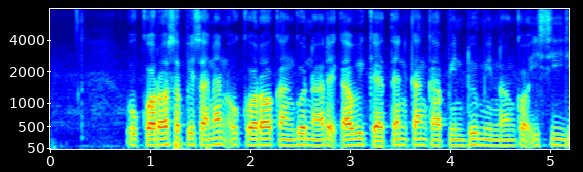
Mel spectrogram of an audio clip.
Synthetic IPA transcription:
ʔukɔɾɔsəpisananʔṵkɔɾɔkaŋɡonaɾɪʔkawiɡ̥ä̤t̪ɛnkaŋkapinɖuminɔŋkɔʔisi

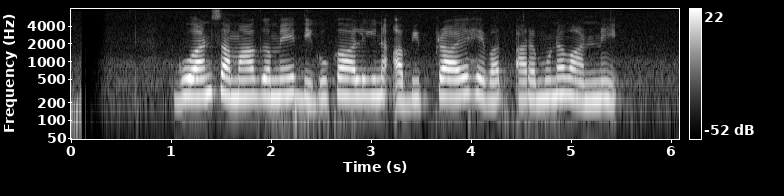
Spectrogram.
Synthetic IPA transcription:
ɡuansamaːɡəmeːd̪iɡukaːliːnəʔabʱipraːjəɦeʋat̪aɾəmunəʋanːeː

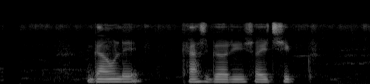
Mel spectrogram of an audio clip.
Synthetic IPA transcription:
ɡãw̃le | kʰas̬ɡʌɾisʌjt͡sʰik

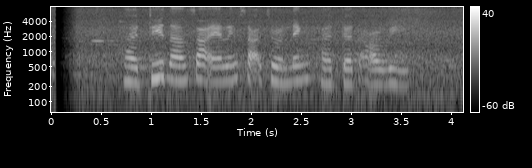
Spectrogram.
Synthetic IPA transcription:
haɖ̥i̤t̪ansaʔelɪŋsa̰ʔd̥ʒ̥o̤nɪŋhad̥a̤t̪̚alwi

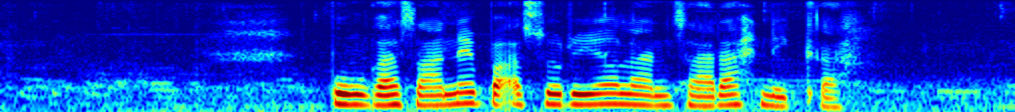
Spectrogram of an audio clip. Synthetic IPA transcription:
puŋkasanepa̰ʔsuɾijɔlansaɾahnikʰah

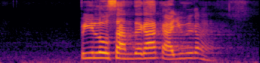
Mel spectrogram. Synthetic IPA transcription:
pilosant̪eɾakajuɾəŋ

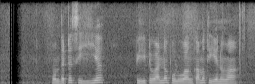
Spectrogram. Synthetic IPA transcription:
hond̪əʈəsiɦijə | piɦiʈuʋanːəpuluʋaŋkamət̪ijənəʋa

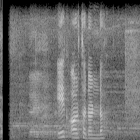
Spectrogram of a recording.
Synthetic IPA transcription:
ekʌrt̪ʰʌɖʌɳɖʌ

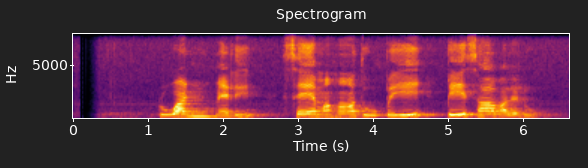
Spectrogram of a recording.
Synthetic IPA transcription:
ruʋanmælisɛːmaɦaːt̪uːpəjeːpeːsaːʋaləlu

